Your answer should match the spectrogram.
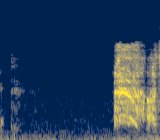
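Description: A pause of near silence in a phone conversation. About one and a half seconds in, a man's voice starts answering over a phone's loudspeaker, sounding thin and cut off in the highs.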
